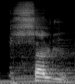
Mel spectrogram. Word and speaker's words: salut: Le T final ne se prononce pas. Salut.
